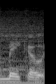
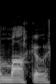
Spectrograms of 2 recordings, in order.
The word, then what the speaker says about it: Mako: I'm on Wikipedia, and it says the A is the A that you would pronounce in father. So yes, I think it's a Mako shark and not a Mako shark, which means there must be some Maori.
